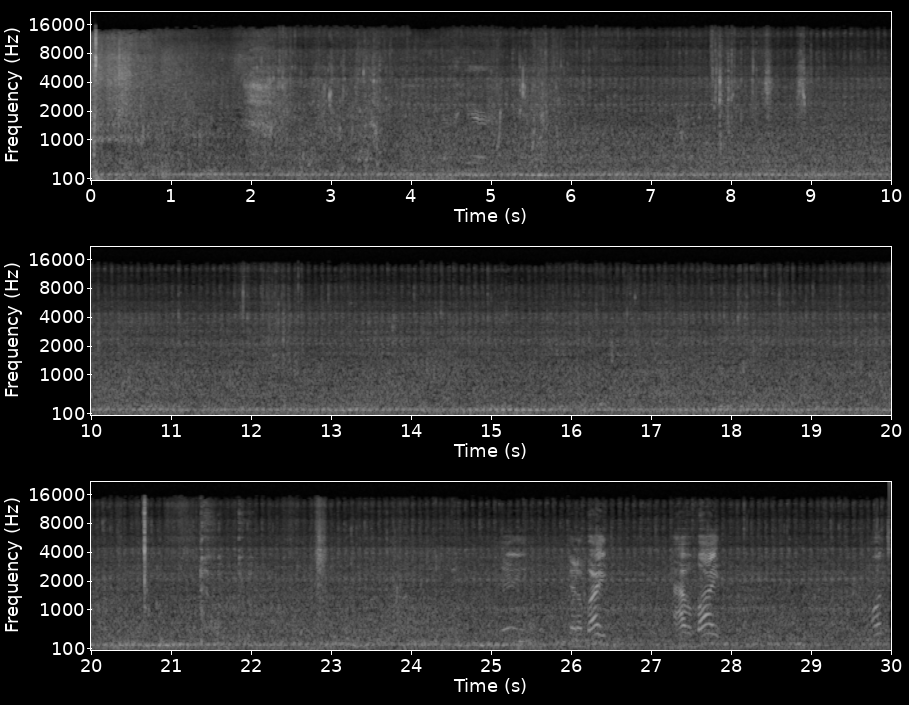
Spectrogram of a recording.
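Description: A small outboard motor on an inflatable skiff running with a steady low hum over wind and water noise. The hum weakens near the end.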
